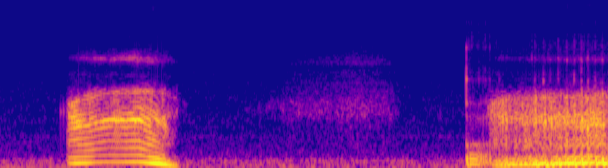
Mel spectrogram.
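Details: Man's snoring recorded by his wife at night: a loud, voiced, groaning snore, a quieter airy breath, then another rough, rattling snore; heavy snoring.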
